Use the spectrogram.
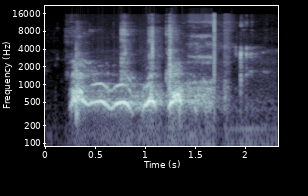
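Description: Dogs bark and yelp in a brief scuffle at close range, several quick overlapping barks followed by a few sharp yips trailing off, loud and without talk.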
